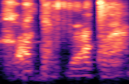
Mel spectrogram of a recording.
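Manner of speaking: quacky cartoon duck voice. Quoting Donald's line at the very end of a favorite video, in the Donald Duck voice. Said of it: "it's in the Donald Duck voice".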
